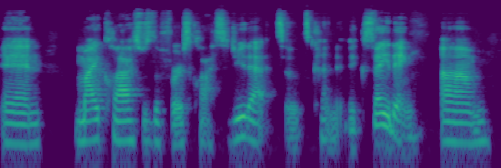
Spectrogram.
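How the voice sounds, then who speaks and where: A woman's voice: low-pitched, unhurried, gravelly, fairly bright tone. A young woman from Canada, hosting a casual live Q&A, chatty and candid with frequent ums, speaking into a webcam. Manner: chatty, candid, laughs easily, many ums. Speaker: host answering viewer questions. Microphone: webcam on a live video hangout.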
